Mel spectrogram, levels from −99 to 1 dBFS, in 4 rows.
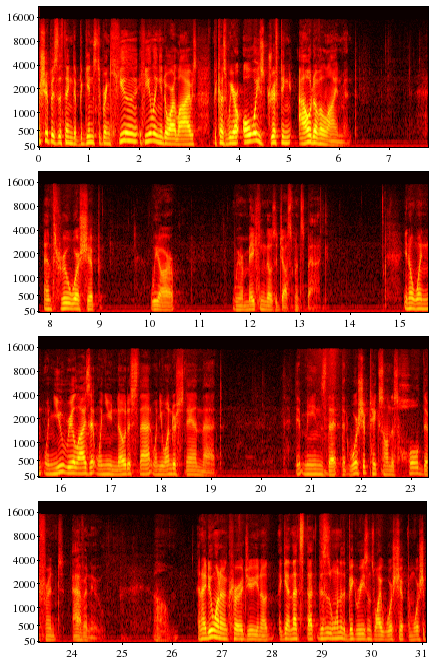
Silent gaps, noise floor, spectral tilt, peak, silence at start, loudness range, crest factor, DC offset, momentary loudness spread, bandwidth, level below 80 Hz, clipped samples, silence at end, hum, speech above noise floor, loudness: none; -67 dBFS; -5 dB/octave; -8 dBFS; 0 s; 14 LU; 24 dB; under 0.1%; 18 LU; 16 kHz; -66 dBFS; under 0.1%; 0 s; none; 37 dB; -30 LUFS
